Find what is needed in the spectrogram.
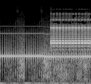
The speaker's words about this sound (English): That beeping sound tells you that you are in range.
